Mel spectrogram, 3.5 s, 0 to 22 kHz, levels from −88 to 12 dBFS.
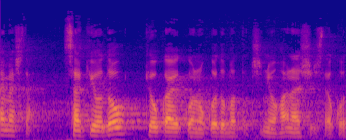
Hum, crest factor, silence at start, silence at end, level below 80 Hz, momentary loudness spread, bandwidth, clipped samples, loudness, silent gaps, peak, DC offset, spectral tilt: none; 20 dB; 0 s; 0 s; -64 dBFS; 12 LU; 13.5 kHz; under 0.1%; -23 LUFS; none; -4 dBFS; under 0.1%; -4.5 dB/octave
